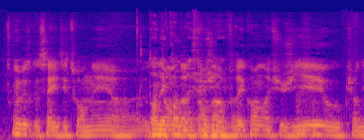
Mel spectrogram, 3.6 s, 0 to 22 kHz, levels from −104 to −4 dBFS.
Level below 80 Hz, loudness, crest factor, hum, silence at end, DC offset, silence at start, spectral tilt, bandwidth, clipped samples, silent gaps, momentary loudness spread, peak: -60 dBFS; -36 LUFS; 16 dB; none; 0 s; under 0.1%; 0.05 s; -6.5 dB/octave; 16 kHz; under 0.1%; none; 7 LU; -20 dBFS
